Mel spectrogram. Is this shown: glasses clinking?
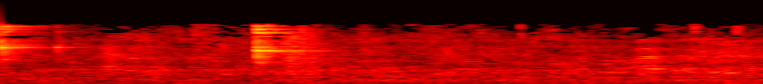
yes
